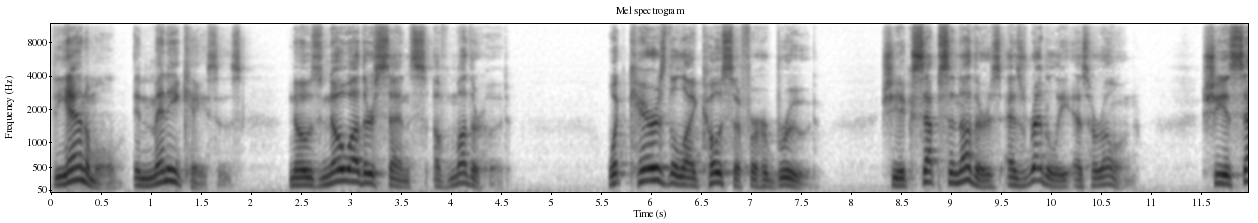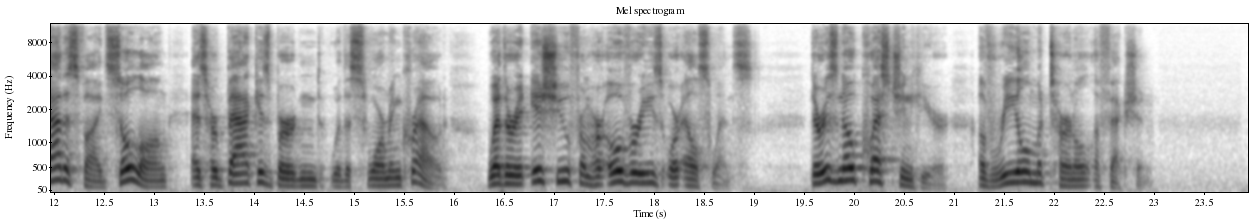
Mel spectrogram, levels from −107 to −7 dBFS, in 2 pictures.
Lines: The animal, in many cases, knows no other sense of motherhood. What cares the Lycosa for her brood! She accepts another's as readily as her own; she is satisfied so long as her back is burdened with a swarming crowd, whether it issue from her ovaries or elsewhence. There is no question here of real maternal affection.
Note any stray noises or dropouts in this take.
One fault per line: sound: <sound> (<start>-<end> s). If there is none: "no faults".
no faults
